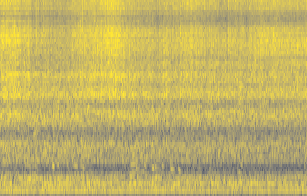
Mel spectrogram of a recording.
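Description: Farm tractor's diesel engine running at a steady pace while driving a rear-mounted rotary implement through grass, a constant low hum with no change in speed.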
